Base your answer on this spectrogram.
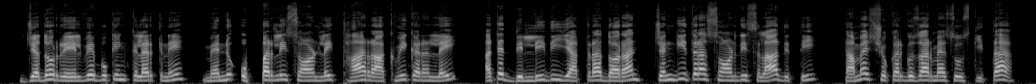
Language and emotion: Punjabi, happy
